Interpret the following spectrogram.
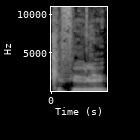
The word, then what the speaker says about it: Cthulhu: Well, how do you pronounce it? Cthulhu.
